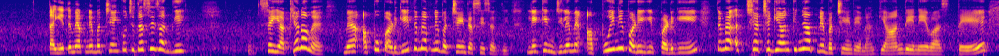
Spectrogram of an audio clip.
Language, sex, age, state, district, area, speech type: Dogri, female, 45-60, Jammu and Kashmir, Jammu, urban, spontaneous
